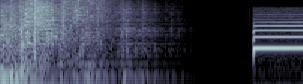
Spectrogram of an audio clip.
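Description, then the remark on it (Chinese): A loud car crash after emergency braking: a crunching impact and shattering glass decay over about a second into silence, then a steady high-pitched ringing tone abruptly starts and holds. “妻子发生了车祸之后，他就被送来我服务的这间医院。”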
